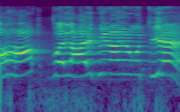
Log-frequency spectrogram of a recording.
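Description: A young child's voice singing out loudly: a short phrase, then one long, high, held note that drops off just before the end.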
